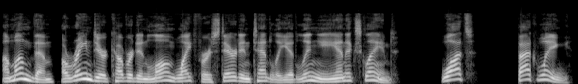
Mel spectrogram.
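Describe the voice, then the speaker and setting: A male narrator giving a scripted recap of a fantasy comic. His voice sits slightly high and swings lively in pitch. The room sound is dry and close. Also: a little fast, no room sound.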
